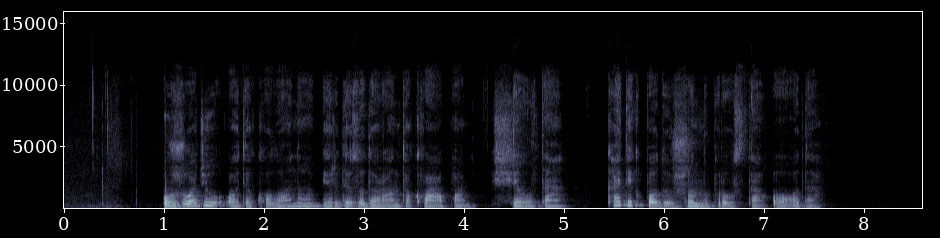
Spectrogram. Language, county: Lithuanian, Klaipėda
